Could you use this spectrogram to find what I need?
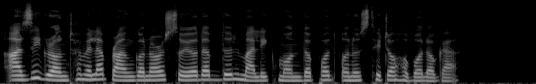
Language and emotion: Assamese, neutral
